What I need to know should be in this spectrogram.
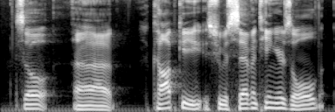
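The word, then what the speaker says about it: Koepcke: I'm not sure how to pronounce her name. It's pronounced Kopke, who was 17 years old at the time, fell thousands of feet, still strapped into her seat.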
